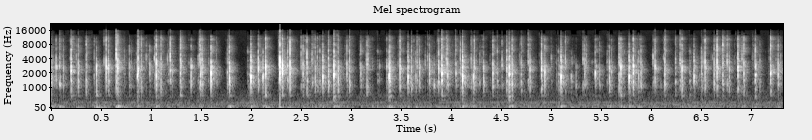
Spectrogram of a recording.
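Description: Fingertips type continuously on a 60% mechanical keyboard with translucent pink polycarbonate keycaps in a clear case. It makes a rapid stream of short, bright, clacky key strikes with almost no low end, broken only by a brief pause.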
